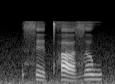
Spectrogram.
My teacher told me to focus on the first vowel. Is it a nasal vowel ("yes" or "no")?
no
